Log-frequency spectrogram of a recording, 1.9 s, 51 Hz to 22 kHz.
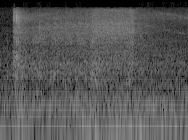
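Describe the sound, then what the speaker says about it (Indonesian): A Wuling Formo Max pickup's 1500 cc Convero engine idles smoothly and steadily, heard from close by with a door open. A brief mechanical whir sounds at the start and there is no talking. "mesin 1500 cc-nya cukup halus ya, mesinnya Convero"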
